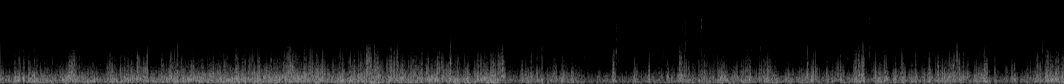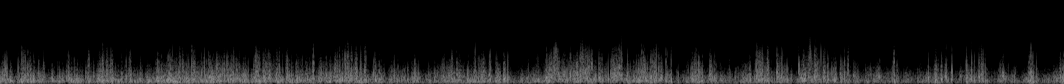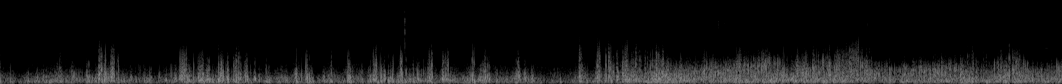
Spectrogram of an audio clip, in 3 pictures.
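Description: Wind buffeting the microphone outdoors: a low, gusty rumble that rises and falls, with brief dips, scattered with short crackles.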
